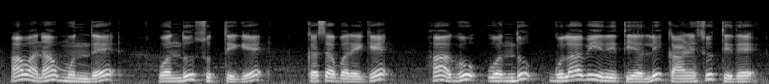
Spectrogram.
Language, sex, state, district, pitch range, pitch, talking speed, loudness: Kannada, male, Karnataka, Bangalore, 135-195 Hz, 155 Hz, 80 wpm, -13 LUFS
